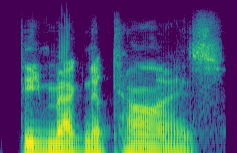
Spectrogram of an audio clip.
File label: "Demagnetize", American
